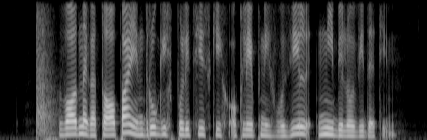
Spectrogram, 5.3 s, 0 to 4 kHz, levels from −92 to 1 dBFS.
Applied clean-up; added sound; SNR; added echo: none; Explosion; 17 dB; none.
